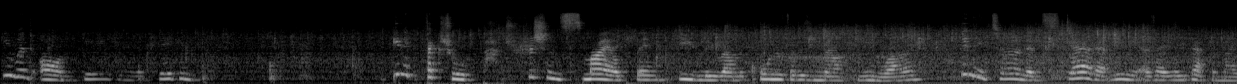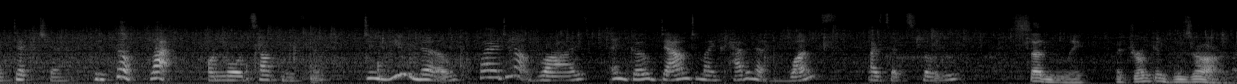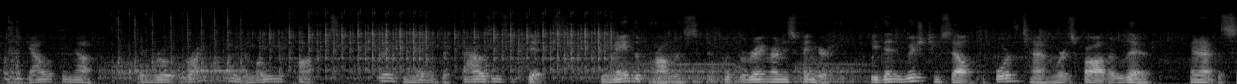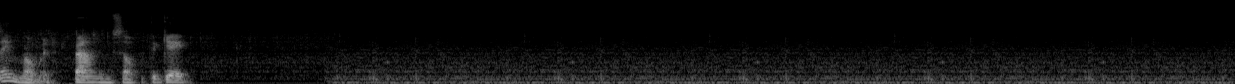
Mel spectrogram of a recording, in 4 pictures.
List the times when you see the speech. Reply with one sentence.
The speech can be heard from 0.0 to 1.9 s and from 3.9 to 39.0 s.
